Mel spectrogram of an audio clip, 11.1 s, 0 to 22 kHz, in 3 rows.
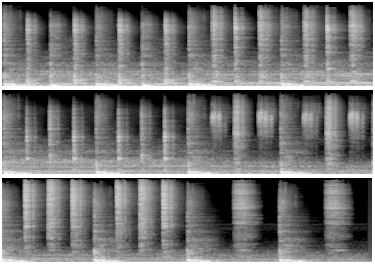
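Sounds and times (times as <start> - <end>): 
percussion effect: 0.0 - 11.0.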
